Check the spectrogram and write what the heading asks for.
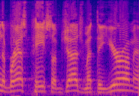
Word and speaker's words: Urim: That's how I've usually heard these words pronounced in English. Hebrew has a tendency to want to stress the final syllable. So in Hebrew, this would really be the Urim and the Thummim.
